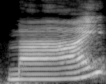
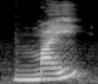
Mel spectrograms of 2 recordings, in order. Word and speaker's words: máy: 여러분 이거 máy 아니고 máy 아가 짧고 y의 강세. máy đi xe máy 이렇게 발음하셔야 돼요.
